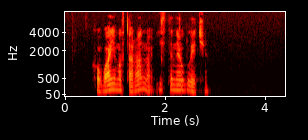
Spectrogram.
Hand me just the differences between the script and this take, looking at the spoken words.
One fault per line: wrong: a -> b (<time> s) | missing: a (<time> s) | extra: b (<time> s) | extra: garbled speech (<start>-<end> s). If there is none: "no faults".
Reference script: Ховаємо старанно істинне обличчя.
no faults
